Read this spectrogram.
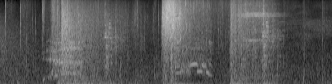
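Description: Sword blows clang and slash in a fight.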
